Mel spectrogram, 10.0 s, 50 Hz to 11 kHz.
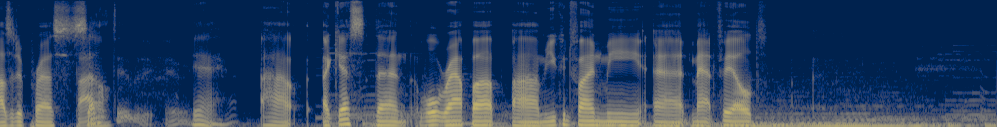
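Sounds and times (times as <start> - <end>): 
speech: 0.0 - 7.8
heavy truck engine rumbling past: 2.3 - 9.9.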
